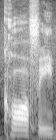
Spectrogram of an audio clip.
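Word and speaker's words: Ko-fi: if I'm pronouncing Carrel I think it's supposed to be pronounced like coffee but everybody would spell it wrong there if I pronounced it correctly okay coffee KO - fi dot-com /rh jr.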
